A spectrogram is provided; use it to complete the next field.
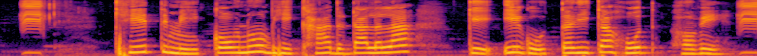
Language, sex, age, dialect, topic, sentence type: Bhojpuri, female, 36-40, Northern, agriculture, statement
